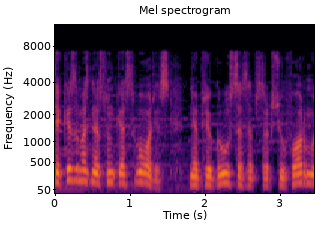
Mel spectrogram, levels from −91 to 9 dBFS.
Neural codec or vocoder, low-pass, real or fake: none; 7.2 kHz; real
